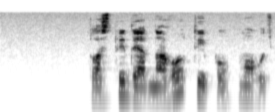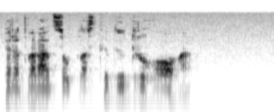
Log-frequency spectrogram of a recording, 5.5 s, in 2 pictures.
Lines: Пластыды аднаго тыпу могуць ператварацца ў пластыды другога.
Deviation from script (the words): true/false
false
